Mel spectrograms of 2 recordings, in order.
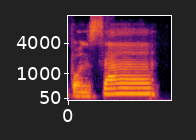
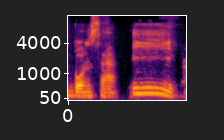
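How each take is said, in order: First: "bonsai" said as bon-SÁ-i, a long strong A then a short I; correct stress on A. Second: "bonsai" said as bon-sa-Í, the final I split off and held; wrong stress on I. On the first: Teacher showing what we do say, stressed long A. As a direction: hold the A in "bonsai", let the I follow lightly. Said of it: "Sino decimos bonsai". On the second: Teacher showing what we do not say, stressed final I. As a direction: misplace the stress in "bonsai" onto a long I. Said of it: "No decimos bonsai". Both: Shown as a demonstration.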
